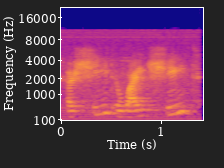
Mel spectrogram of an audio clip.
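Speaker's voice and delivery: usual speaking voice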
